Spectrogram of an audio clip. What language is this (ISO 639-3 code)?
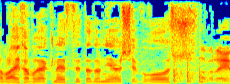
heb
